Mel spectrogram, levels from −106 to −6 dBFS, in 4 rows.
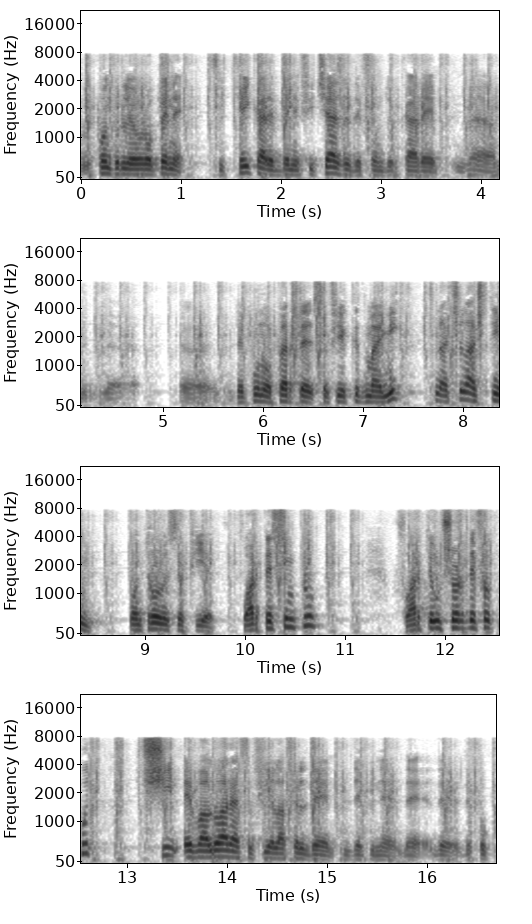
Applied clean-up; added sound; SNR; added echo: neural mask model RNNoise.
